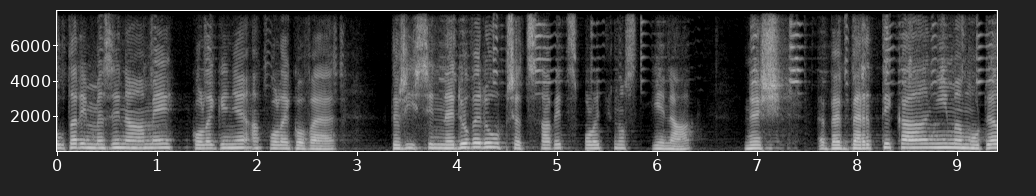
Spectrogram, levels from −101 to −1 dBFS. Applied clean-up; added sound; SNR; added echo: neural mask model RNNoise.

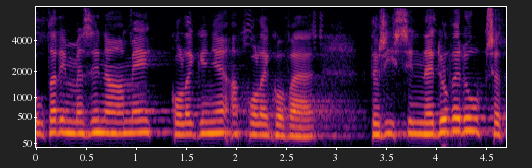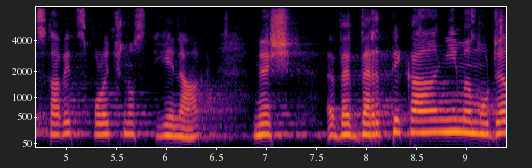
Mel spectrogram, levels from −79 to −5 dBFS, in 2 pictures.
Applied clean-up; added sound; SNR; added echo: neural mask model Resemble Enhance denoiser.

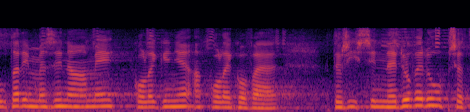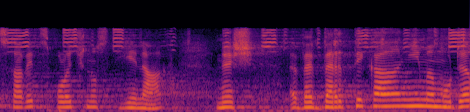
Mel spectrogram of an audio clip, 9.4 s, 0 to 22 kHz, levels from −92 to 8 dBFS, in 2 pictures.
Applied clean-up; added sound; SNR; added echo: none; Fowl; 15 dB; none.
